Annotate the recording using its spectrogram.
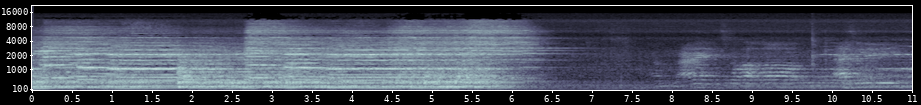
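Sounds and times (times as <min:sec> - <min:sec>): orchestra playing sustained chord: 0:00.0 - 0:06.6.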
